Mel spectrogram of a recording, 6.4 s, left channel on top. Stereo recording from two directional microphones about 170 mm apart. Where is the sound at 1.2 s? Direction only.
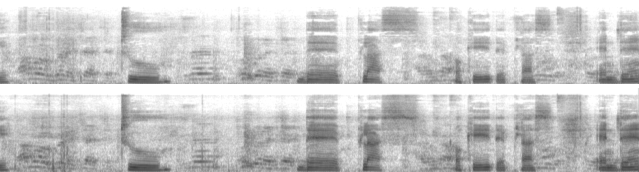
15° left (ahead or behind).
